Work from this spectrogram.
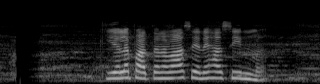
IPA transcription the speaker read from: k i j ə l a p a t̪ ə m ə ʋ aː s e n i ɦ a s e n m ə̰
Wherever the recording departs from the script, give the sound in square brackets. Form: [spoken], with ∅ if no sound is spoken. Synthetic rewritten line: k i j ə l [ə] p a t̪ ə [n] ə ʋ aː s e n [e] ɦ a s [i] n m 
